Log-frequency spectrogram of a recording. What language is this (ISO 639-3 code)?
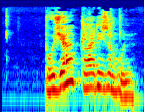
cat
